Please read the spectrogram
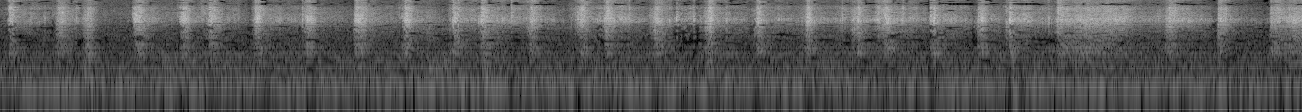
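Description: Dry red beans rustling and clattering as hands rake and stir them in a metal tub: a quick run of sharp clicks, several a second, thickening into a denser rustle near the end.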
